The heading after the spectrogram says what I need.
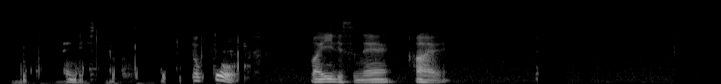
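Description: From the start to 2.32 s, the speech is pushed down in bursts. This is speech suppressed in double talk. Both ends were likely talking at once, so the echo canceller ducked everything. The worst dips go around 40 dB down. About a second and a half is affected.

Over the same opening, the other side's voice leaks through, at 0.27 to 0.42 s, 0.84 to 1.4 s and 1.75 to 2.51 s. It grows from roughly 25 dB to roughly 15 dB below the speech. It returns briefly at 5.34 to 5.41 s. The likely cause is loudspeaker echo the canceller failed to remove. It sounds like a faint second talker underneath.

Right after, from 5.41 to 5.67 s, the room sound drops out by about 35 dB. It happens again from 6.76 s to the end. This is background gated by the echo canceller. It clamped the microphone while the loudspeaker played, so the background vanishes abruptly, then returns.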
